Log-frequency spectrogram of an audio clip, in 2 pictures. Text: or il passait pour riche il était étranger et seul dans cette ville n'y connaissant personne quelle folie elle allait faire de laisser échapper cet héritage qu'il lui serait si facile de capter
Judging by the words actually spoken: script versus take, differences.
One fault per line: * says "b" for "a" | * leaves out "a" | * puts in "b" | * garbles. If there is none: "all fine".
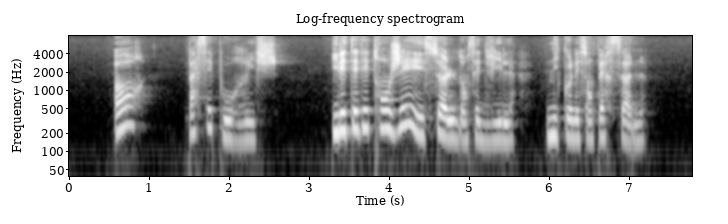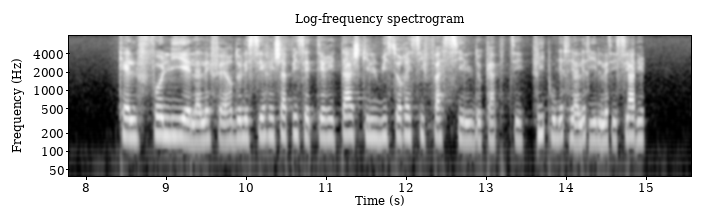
* leaves out "il"
* garbles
